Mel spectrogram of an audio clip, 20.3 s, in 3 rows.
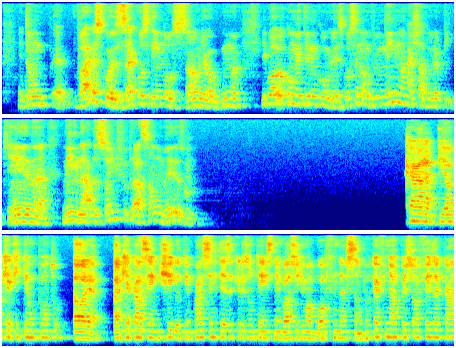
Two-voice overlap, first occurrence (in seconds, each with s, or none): none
